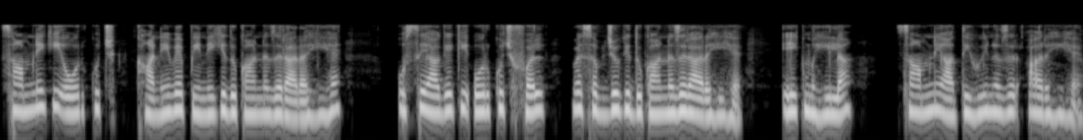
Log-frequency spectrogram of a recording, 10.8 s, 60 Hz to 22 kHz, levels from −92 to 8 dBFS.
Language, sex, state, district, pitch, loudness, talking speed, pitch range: Hindi, female, Bihar, Bhagalpur, 195 Hz, -17 LUFS, 205 wpm, 180-215 Hz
